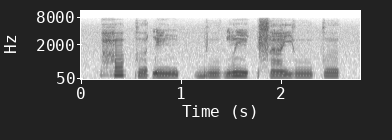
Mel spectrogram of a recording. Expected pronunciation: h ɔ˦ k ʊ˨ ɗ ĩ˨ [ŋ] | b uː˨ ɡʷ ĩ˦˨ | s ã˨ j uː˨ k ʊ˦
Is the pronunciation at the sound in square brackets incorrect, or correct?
correct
